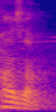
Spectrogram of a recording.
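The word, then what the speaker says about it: هٰذَا: pronunciation and meaning of हाजा, कि हाजा इज़ प्रोनाउंस्ड हाजा बट इट is written without the first अलिफ, कि ये लिखा तो जाता है हा जा, लेकिन इसे हम पढ़ते हैं, ये लिखने में तो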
